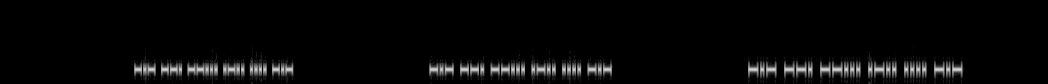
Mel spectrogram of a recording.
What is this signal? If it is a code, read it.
Morse code, heard as a keyed tone, about 45 wpm, 700 Hz. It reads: KG7LHK KG7LHK KG7LHK
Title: Speed Racing - USA Call Signs 40wpm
